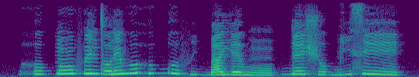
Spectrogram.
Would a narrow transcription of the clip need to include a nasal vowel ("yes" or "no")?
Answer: yes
